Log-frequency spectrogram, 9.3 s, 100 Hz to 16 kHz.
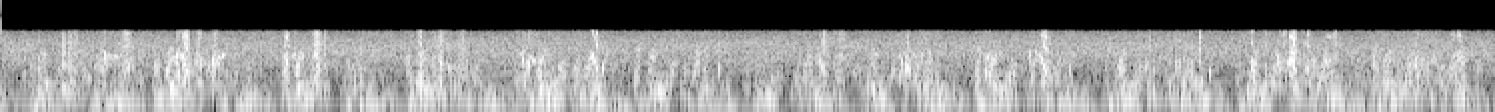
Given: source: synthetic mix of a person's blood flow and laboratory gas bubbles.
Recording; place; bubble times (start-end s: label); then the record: Doppler ultrasound of blood flow; precordium
0.19-0.29 s: bubbles
0.35-0.91 s: bubbles
0.94-1.42 s: bubbles
1.53-1.63 s: bubbles
1.72-2.13 s: bubbles
2.17-2.37 s: bubbles
2.51-3.06 s: bubbles
3.20-3.83 s: bubbles
4.38-4.44 s: bubbles
4.47-4.58 s: bubbles
4.93-5.48 s: bubbles
5.59-5.98 s: bubbles
6.07-6.25 s: bubbles
6.28-6.74 s: bubbles
6.93-7.04 s: bubbles
7.08-7.59 s: bubbles
7.75-8.40 s: bubbles
8.54-8.99 s: bubbles
9.05-9.23 s: bubbles
From the record:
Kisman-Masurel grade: 342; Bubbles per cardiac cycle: rolling drumbeat, 9 or more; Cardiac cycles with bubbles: 100%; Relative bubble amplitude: moderate (0.250 to 0.450); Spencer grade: 3 (all of the cardiac periods contain showers or single bubble signals, but not dominating or overriding the cardiac motion signals); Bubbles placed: anywhere in the cardiac cycle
